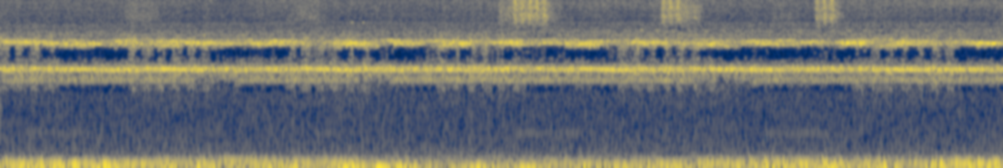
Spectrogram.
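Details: Night-time crickets keep up a continuous shrill, pulsing trill in layered high bands, joined by a few brief, higher hissing bursts near the middle and later, all above a constant low background rumble.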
